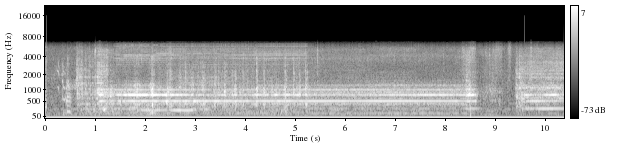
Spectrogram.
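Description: Samsung front-loading washing machine running with a steady motor whine, with some clicks in the first few seconds. It stops briefly near the end, then starts again, as the drum does when it pauses between turns.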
